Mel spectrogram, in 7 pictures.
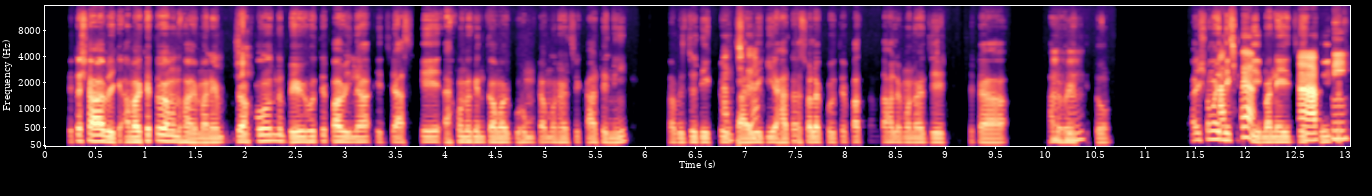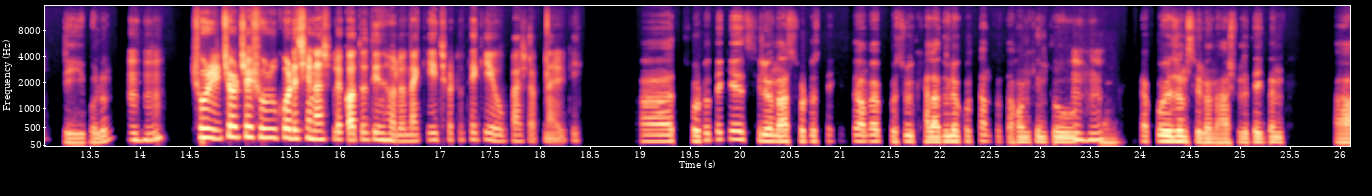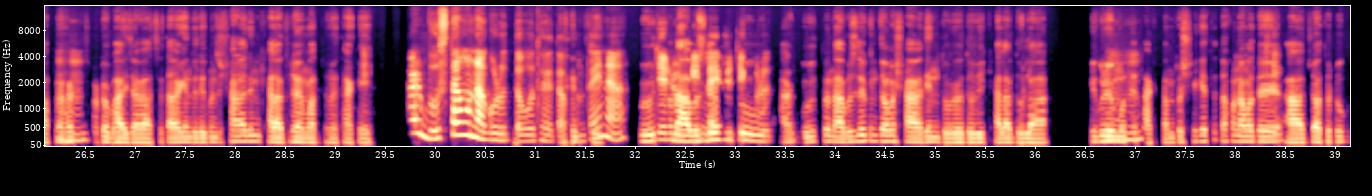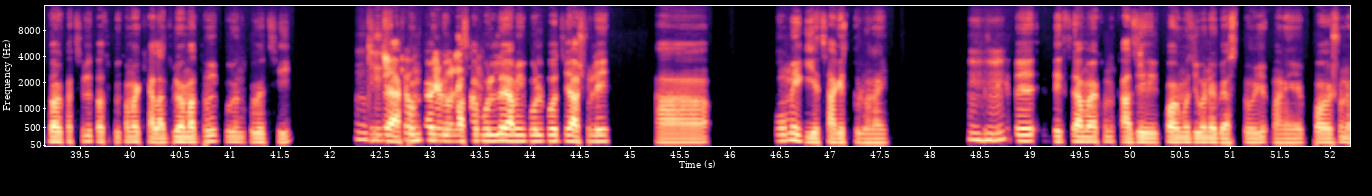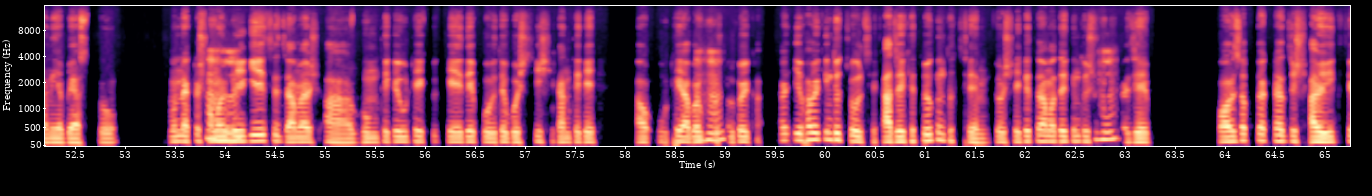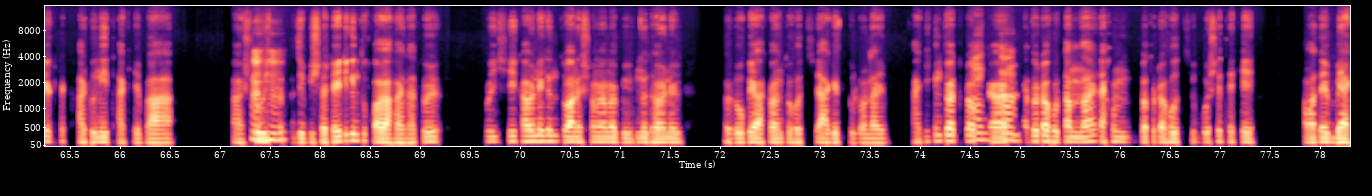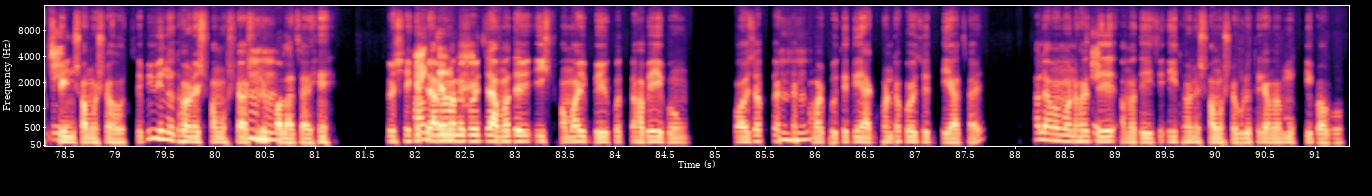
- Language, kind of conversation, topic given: Bengali, unstructured, শরীরচর্চা করার ফলে তোমার জীবনধারায় কী কী পরিবর্তন এসেছে?
- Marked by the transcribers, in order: bird; tapping; laughing while speaking: "এহ"; "আমরা" said as "আমাস"; unintelligible speech; "একদম" said as "একদন"; chuckle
